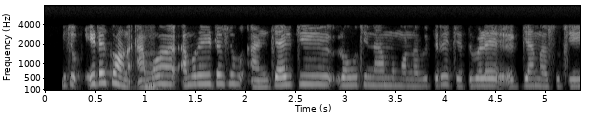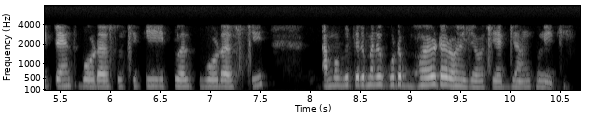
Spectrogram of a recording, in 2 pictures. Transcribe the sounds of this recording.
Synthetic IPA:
kisɔeʈakɔɾɔɽ̃ɔʔamɔa̰mɔɾejʈas̬ɔbʱuʔand͡ʒaɡʈiɾɔɦũt͡ʃʰinaːmɔmɔnɔbʱit̪ɔɾed͡ʒet̪ebeɭeḛk̚zamasut͡ʃʰiʈent̪ʰboɾɖasut͡ʃʰikiʈwelt̪ʰboɾɖasu̥t͡ʃʰi | amɔbʱit̪ɔɾemaneɡuʈebʱɔjɔʈaɾɔɦid͡ʒawt͡ʃʰiek̚zamkunit͡ʃʰi

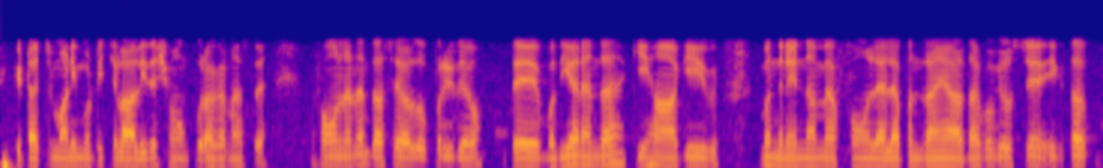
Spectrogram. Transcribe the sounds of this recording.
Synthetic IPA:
kɪʈət͡ʃmaːɽ̃iːmoːʈiːt͡ʃəlaːliːt̪eːʃõːk̚puːɾaːkəɾnaːɪst̪eːpʰoːnlɛːnaːd̪əsaːɾd̪oːʊpːəɾiːleːoː | t̪eːʋəd̪ijaːɾɛ̃ːnd̪aːɛkɪɦãːkɪbənd̪nẽːɪnːãːmɛ̃ːpʰoːnlɛːleaːpənd̪ɾãːjaːɾd̪aːkjõːkeʊst͡ʃeːɪkt̪ãː

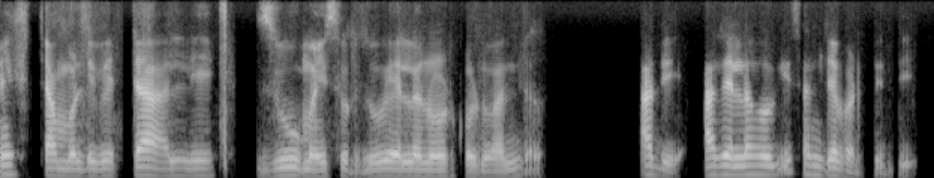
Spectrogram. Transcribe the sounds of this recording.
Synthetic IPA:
neksʈ̚t͡ʃɐmːɐɖiʋɛʈːɐːlːizuːmɐjsuːɾzuːɛlːɐnoːɽkoɳɖubɐnd̪ṵ | ɐ̰d̪iɐd̪ɛlːɐɦo̞ːɡisɐɲd͡ʒɛpɐɽt̪id̪ːḭ

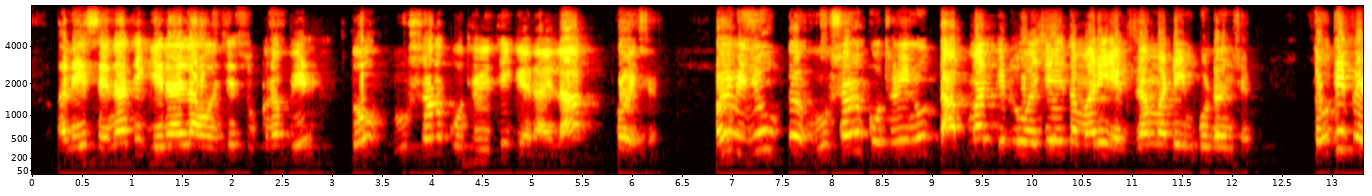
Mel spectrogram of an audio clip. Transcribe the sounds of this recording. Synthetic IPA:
əneːsenat̪ʰiɡɛɾaelaɦojt͡ʃʰesʊkɾəpiɽ | t̪oɾuʃəɳkot̪ʰɭit̪ʰiɡɛɾaela | ɦojt͡ʃʰe | ɦəʋeʋid͡ʒũkeɾuʃəɳkot̪ʰɭinũt̪apmankeʈlũɦojt͡ʃʰeːt̪əmaɾiɛɡzamːaʈeɪmpɔɾʈəɳʈt͡ʃʰe | səwt̪ʰipɛ

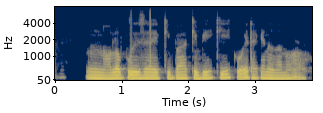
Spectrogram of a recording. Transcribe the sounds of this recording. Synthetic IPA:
ɔlɔpːojzajkibakibikiko̰ɹḭtʰakɛnazanɔa̰ɹʊ

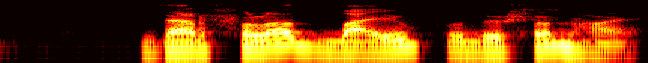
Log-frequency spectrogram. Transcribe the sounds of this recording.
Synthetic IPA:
d͡ʑaɾfɔlɔt̪̚bajupɾod̪uɾʃonɦɔe

